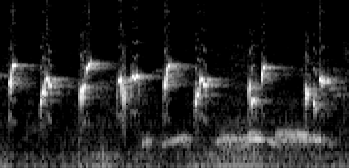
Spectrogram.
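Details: Sooty-headed bulbul in lively long-rolling song, used as a lure to make other bulbuls sing: short bubbly whistled phrases rising then levelling, about three a second, over lower wavering notes and a faint low hum.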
